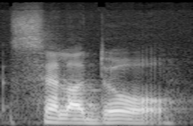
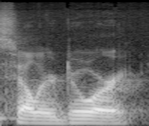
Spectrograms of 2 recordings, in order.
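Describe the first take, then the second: First: It is said in an imitated older-style accent. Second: It is said in the speaker's own everyday accent. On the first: "which is how he would have pronounced it" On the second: "he didn't mean cellar door"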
